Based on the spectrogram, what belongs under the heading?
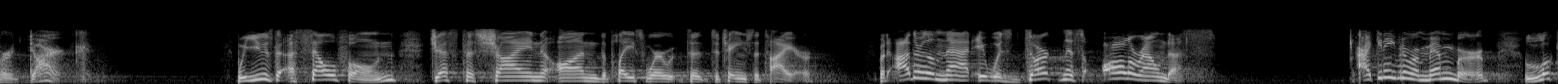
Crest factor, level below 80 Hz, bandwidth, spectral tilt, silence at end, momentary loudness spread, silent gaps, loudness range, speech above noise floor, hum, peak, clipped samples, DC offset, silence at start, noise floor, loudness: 20 dB; -64 dBFS; 5.4 kHz; -7.5 dB/octave; 0 s; 8 LU; none; 3 LU; 45 dB; none; -2 dBFS; under 0.1%; under 0.1%; 0 s; -67 dBFS; -22 LUFS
